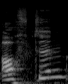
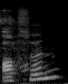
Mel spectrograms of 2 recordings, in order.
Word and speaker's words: often: all too often now you can say often or often but not oven oven is like a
